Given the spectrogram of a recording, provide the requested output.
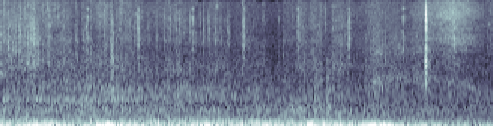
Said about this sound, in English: Lovely gear change.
